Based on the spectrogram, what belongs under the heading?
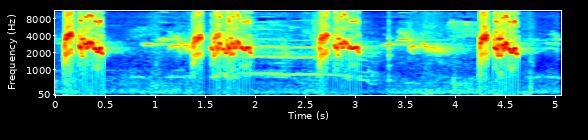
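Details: Sooty-headed bulbul singing agitatedly to lure wild bulbuls: four loud, bubbling chortle phrases spaced over a second apart, linked by steady, thin, level whistled tones.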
